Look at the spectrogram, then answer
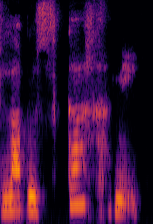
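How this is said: The name is said the Afrikaans way. "that version was"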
